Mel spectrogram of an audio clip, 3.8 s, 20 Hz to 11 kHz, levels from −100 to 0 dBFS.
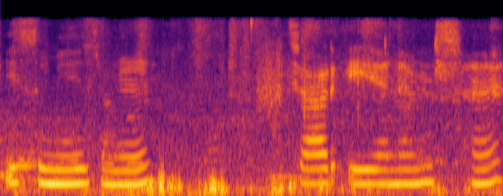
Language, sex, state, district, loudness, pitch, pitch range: Hindi, female, Bihar, Katihar, -16 LUFS, 240 Hz, 235-245 Hz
